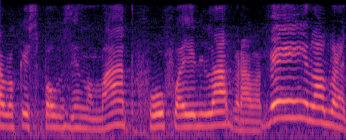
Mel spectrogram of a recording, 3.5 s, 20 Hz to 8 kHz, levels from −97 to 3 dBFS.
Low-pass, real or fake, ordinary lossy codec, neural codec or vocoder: 7.2 kHz; fake; AAC, 48 kbps; codec, 16 kHz, 16 kbps, FreqCodec, larger model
